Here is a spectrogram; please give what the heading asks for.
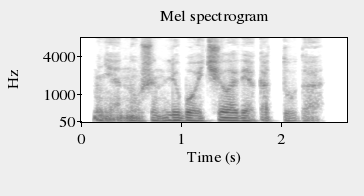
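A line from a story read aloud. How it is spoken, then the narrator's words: Quiet. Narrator (Russian): тихо проговорила Яна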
